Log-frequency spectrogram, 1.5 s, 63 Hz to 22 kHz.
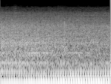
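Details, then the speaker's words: Saab 9-3 convertible with suspected oil-light issue in extreme heat, warm after a full day's commute at about 85°F with AC running: smooth even low rumble, no knocks or ticks; normal warm idle. "here is the engine running we commuted with it all day it's about 85 degrees obviously the ac is running it sounds really good obviously it sounds normal"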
